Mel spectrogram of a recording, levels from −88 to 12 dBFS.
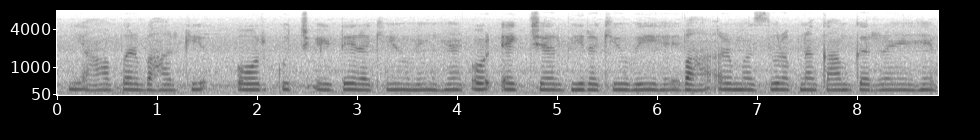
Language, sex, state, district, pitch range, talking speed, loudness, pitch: Hindi, female, Bihar, Muzaffarpur, 200-210 Hz, 165 wpm, -30 LUFS, 205 Hz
